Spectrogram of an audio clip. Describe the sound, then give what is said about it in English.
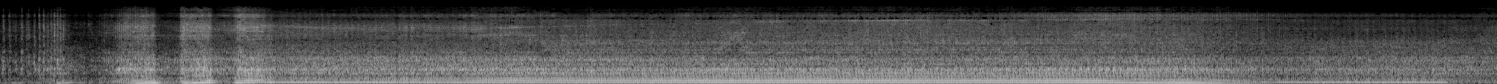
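Diggers move dug-up sediment around a park lake site, reusing it to build up the lake edges and make island features in the lagoon. Their heavy diesel engines idle and work with a steady low rumble, a few sharp clanks and knocks at the start, then the engine tone drops in pitch as it eases off near the end. “We're reusing all the sediment on site, so everything we dig up, the diggers are moving the sediment around.”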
